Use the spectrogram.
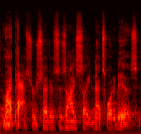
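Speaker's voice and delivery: low, soft know-it-all answer; undertoned imitation of someone repeating the pastor; mock parroting congregant. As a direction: drop low and quiet, mimicking a church member. Mimics congregant parroting his answer.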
